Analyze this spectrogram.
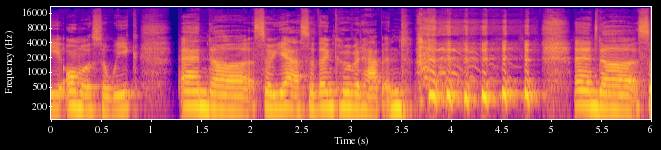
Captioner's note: chuckles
